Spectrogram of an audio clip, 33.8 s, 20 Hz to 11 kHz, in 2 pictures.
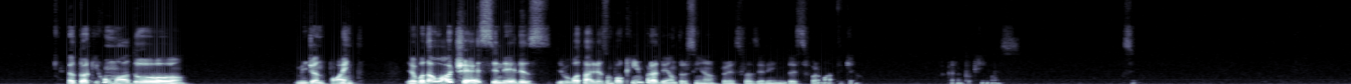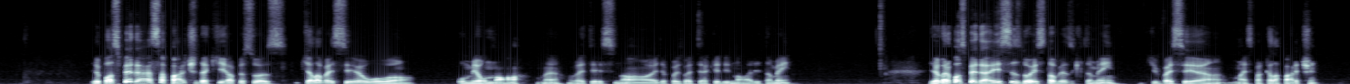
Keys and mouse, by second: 1.6 click, 5.6 alt+s, 10.5 click, 18.4 3, 19.2 shift+click, 19.7 shift+click, 20.7 middle click, 27.0-28.1 middle drag, 28.6 shift+click, 29.4 shift+click, 30.2 middle click, 33.3-33.7 middle drag.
